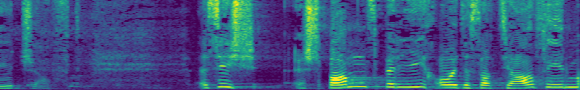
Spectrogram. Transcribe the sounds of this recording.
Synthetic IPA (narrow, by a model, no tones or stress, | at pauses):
ɪtt͡ʃɑft | ʔəsɪʃəʃpɑnənsb̥ɛɾiːχɔɪdəsɔt͡sjɑːlfɪɾm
